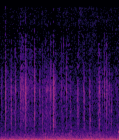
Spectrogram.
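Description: A small campfire crackles steadily, with irregular sharp pops over a low, continuous rumble of burning. No voices.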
